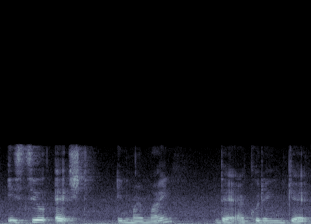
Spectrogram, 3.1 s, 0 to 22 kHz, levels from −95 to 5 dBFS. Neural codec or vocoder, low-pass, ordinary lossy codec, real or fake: none; none; none; real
